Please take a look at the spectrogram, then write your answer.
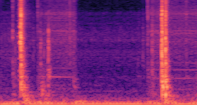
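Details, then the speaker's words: Kia/Hyundai panoramic sunroof glass stuck partially open; heard at the rear glass motor, which cracks and skips while trying to close and reverse, sharp cracking clicks over low motor hum; sunroof glass drive skipping, motor and rods removed for inspection. "try to close it you can hear how it's cracking and feels like it's skipping feet so let's go ahead and take this one down try you can hear it yourself so it's definitely skipping the me trying to reverse"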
